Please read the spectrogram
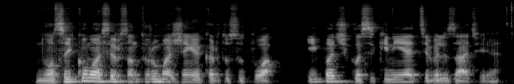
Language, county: Lithuanian, Šiauliai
